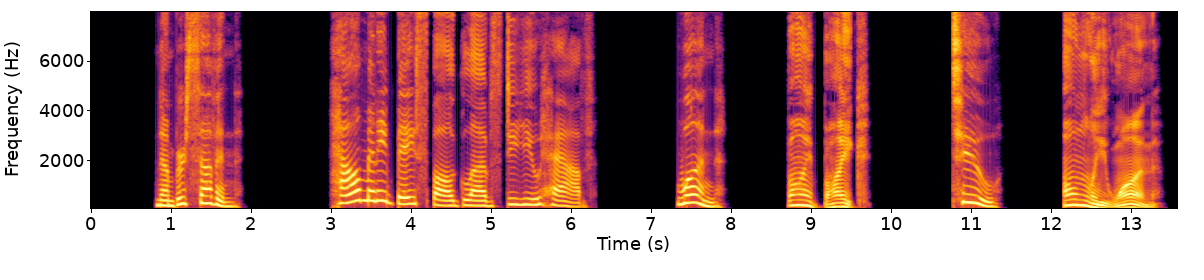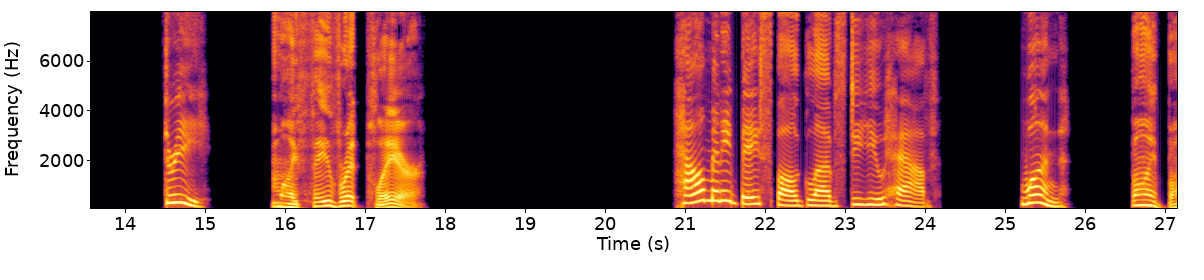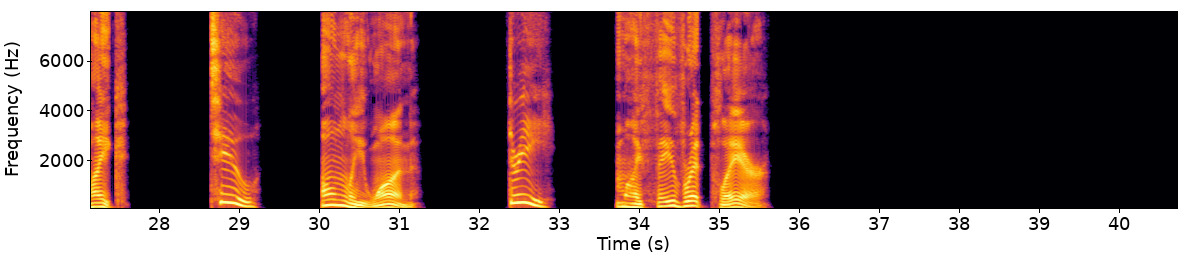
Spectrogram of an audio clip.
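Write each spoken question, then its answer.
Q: How many baseball gloves do you have?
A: 2: Only one.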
